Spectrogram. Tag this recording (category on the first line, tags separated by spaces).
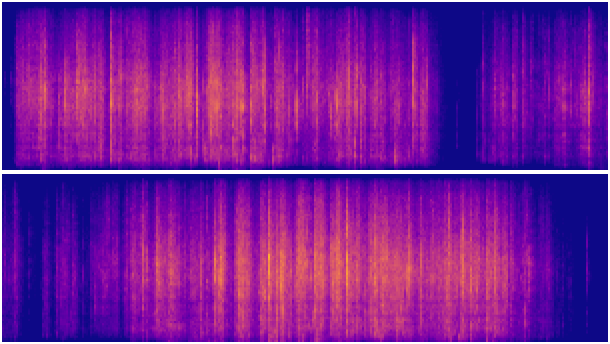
Sound effects > Objects / House appliances
paper foley original texture crumple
